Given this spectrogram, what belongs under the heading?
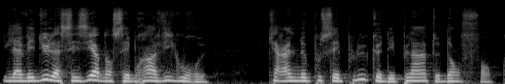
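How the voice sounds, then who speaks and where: Man reading a novel aloud, measured and expressive. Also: on the high side. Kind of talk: scripted literary narration.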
